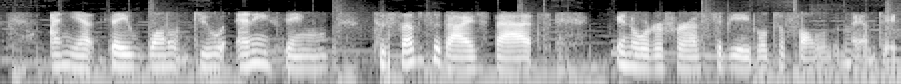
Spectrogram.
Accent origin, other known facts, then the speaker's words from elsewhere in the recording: Tacoma, Washington, United States; I'm from Tacoma, Washington. I own a hair salon here.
